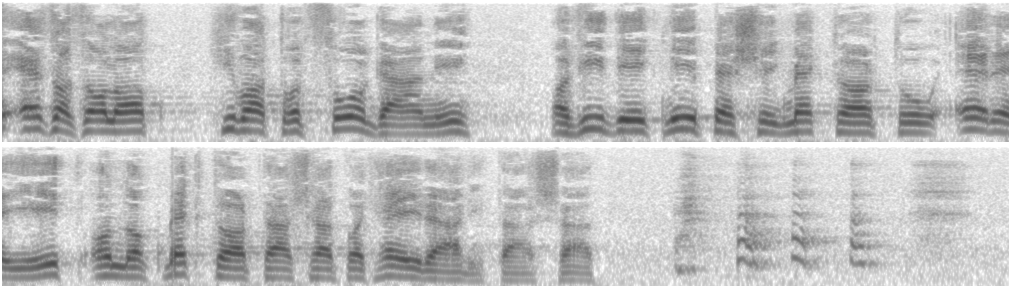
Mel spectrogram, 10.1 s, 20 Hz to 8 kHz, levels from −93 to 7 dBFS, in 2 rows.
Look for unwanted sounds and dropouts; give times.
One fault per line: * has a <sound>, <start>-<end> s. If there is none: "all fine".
* has a laugh, 8.4-9.9 s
